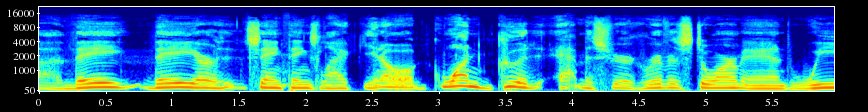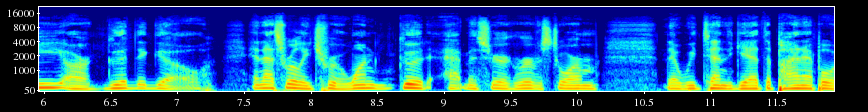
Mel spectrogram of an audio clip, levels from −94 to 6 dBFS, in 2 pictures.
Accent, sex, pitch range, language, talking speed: American, male, 140-180 Hz, English, 180 wpm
